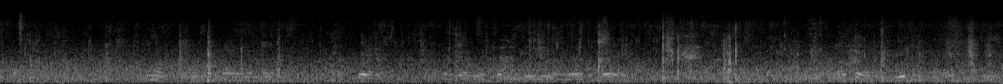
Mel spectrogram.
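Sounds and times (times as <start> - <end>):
sea water washing: 0.0 - 10.0.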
